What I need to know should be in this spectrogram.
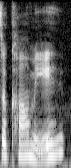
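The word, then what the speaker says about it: Okami (女将): And Yuki's like, it's pronounced Okami, which is really funny. This is the joke that took us a long time to discuss mm-hmm. previously, which is yeah. a, just a pun on the word okami. Like Momiji basically pronounces it wrong.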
